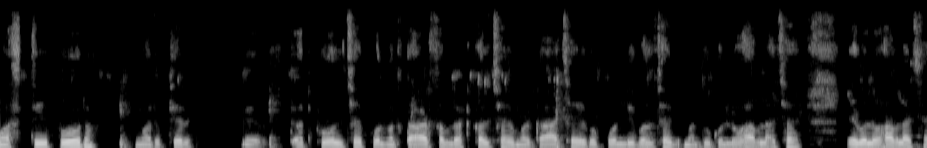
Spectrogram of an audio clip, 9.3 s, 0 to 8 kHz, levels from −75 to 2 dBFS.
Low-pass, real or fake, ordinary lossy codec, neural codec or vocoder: 7.2 kHz; real; none; none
